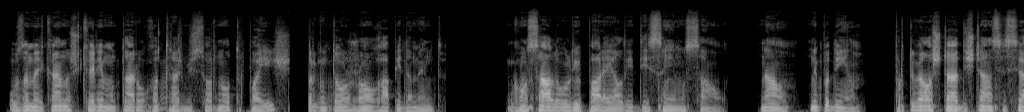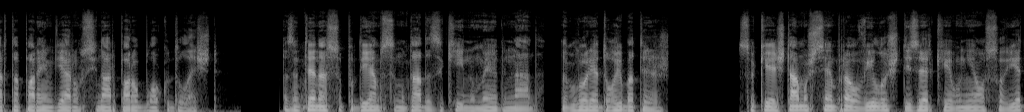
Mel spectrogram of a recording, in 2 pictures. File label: Portuguese audio narration; voice reel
